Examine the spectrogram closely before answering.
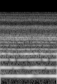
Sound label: AHH G3; E-MU Formula 4000 Series Vol. 3; Analog Odyssey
